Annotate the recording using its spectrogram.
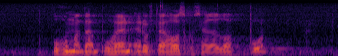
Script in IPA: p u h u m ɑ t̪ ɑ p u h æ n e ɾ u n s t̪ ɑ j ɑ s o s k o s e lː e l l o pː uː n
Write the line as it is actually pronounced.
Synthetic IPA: p u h u m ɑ t̪ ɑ p u h e n e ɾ u s t̪ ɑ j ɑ h o s k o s e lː e l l o pː uː n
